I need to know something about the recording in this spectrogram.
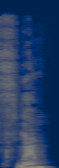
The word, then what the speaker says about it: phlegm: Phlegm – это мокрота. Эти две буковки Ф, и вот эта у нас буковка не произносится, она немая.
